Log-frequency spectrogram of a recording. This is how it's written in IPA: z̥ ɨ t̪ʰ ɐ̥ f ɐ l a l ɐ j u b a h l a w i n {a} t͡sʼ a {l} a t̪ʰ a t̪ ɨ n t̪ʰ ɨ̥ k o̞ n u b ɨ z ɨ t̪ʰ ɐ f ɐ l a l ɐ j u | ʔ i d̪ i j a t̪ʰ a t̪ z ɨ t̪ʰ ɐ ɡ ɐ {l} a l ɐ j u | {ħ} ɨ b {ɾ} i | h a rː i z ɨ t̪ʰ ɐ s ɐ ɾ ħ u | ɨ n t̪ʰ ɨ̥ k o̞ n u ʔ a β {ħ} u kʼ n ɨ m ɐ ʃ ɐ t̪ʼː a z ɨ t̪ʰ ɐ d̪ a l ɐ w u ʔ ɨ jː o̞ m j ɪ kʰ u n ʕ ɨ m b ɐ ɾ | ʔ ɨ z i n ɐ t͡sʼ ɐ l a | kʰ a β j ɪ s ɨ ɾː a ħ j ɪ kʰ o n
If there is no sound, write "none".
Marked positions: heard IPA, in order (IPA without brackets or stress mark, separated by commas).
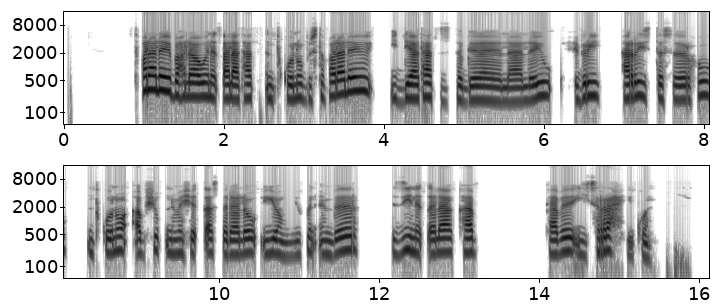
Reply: ɐ, l, l, ħ, ɾ, ʃ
